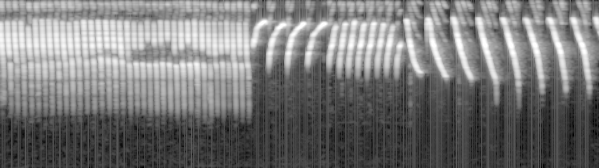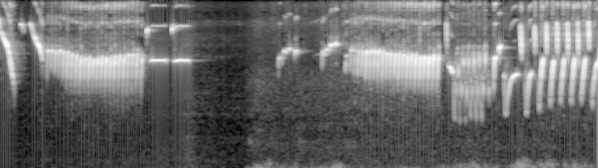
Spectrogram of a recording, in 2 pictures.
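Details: Long excited canary song, meant as a stimulus for young and silent canaries: a dense rattling trill, then series of sharp sweeping notes, a brief silence near eight seconds, then buzzy phrases and quick slurred notes.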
